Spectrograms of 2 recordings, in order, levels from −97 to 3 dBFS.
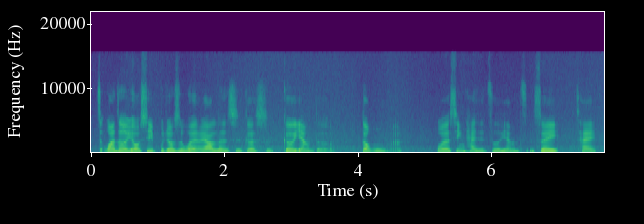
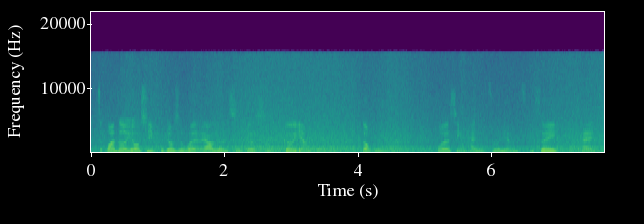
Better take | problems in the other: first | hiss; loud; throughout; 3 dB below the speech; faint in the first

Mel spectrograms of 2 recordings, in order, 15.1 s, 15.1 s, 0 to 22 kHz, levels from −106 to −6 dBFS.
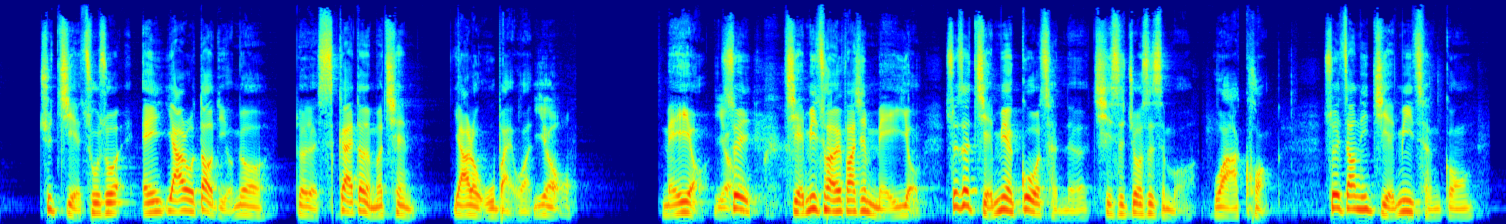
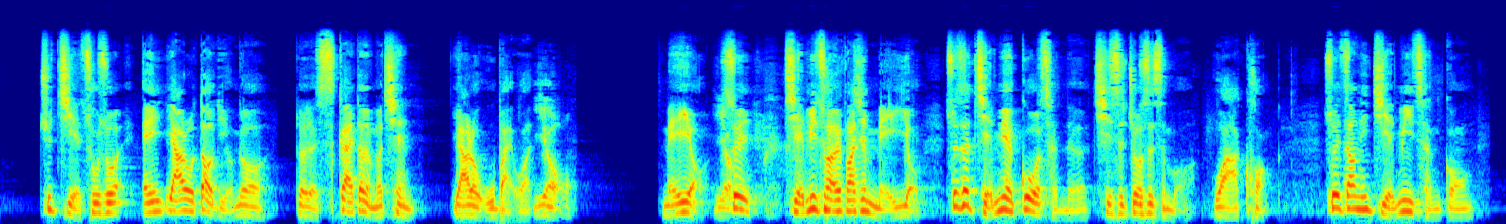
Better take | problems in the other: first | garbled, watery; slightly

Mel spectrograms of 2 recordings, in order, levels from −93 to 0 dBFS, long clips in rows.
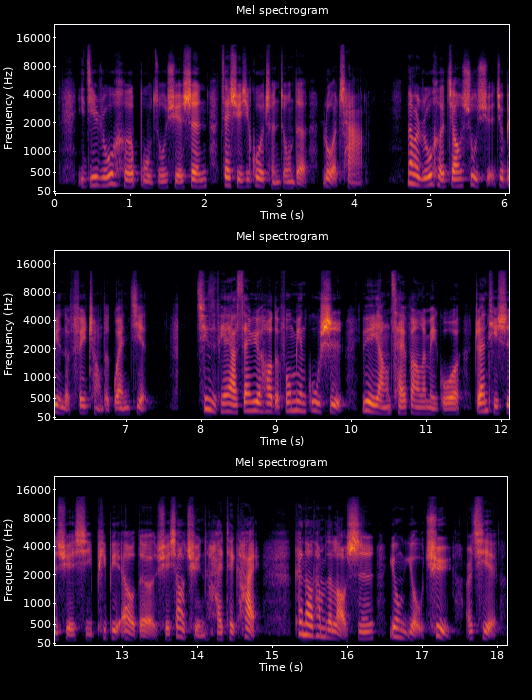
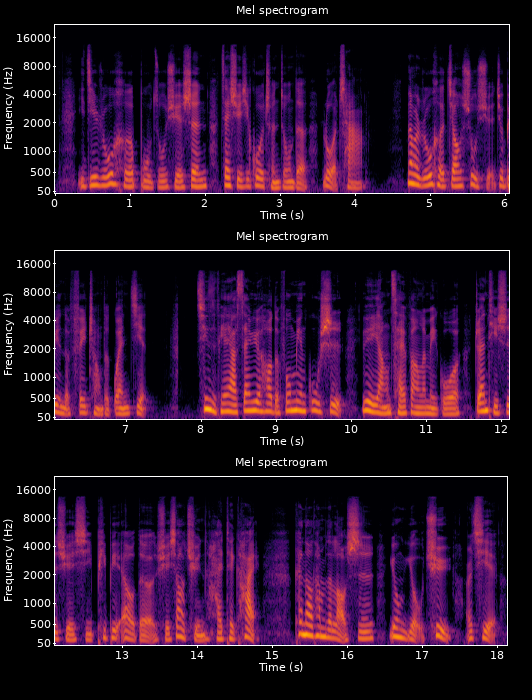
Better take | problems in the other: second | thin; very; fading below 350 Hz

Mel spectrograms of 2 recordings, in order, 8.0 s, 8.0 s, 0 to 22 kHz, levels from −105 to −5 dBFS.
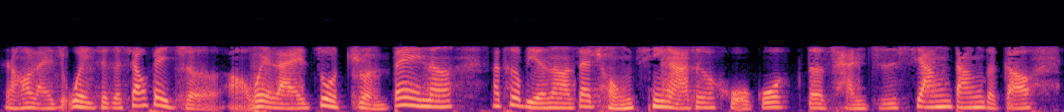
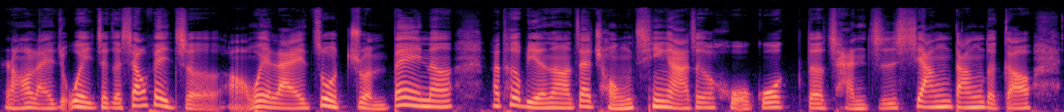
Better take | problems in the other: second | garbled, watery; badly; nothing above 4 kHz

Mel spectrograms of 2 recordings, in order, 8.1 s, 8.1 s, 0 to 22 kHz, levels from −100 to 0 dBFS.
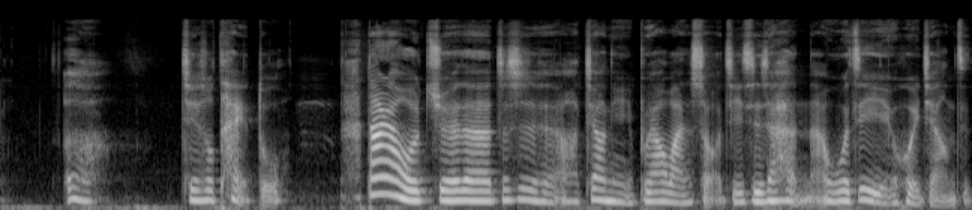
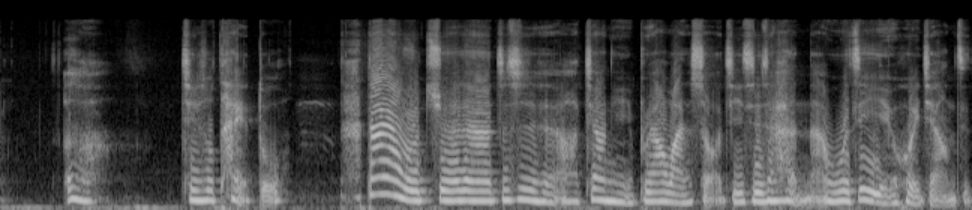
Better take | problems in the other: first | distortion; heavy; 7 dB below the speech

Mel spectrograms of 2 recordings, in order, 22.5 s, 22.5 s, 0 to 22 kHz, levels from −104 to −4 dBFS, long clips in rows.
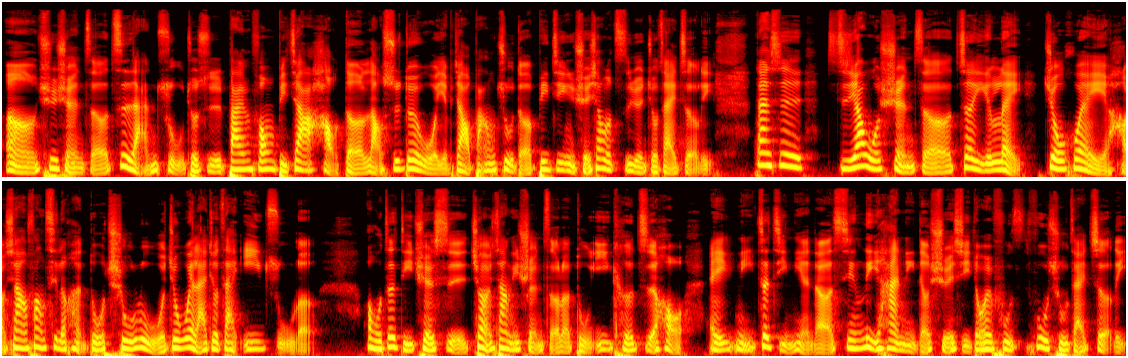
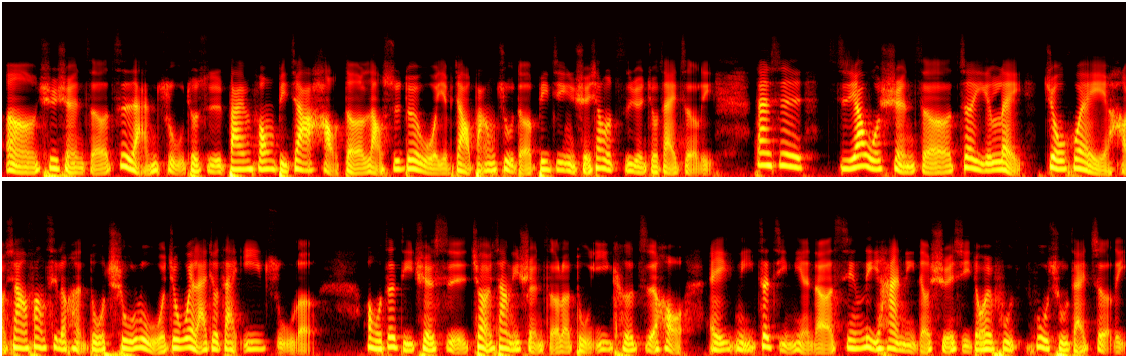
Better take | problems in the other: first | muffled; very; fading above 2.5 kHz

